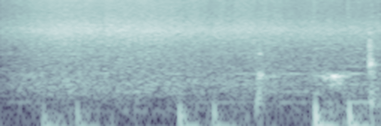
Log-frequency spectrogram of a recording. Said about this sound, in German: Gas! Was? Da kommt Gas raus! Gas, mir wird ganz schwindelig.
